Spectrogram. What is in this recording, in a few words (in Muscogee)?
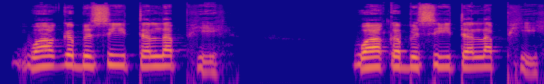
"wakv pese tvlvphe", Muscogee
